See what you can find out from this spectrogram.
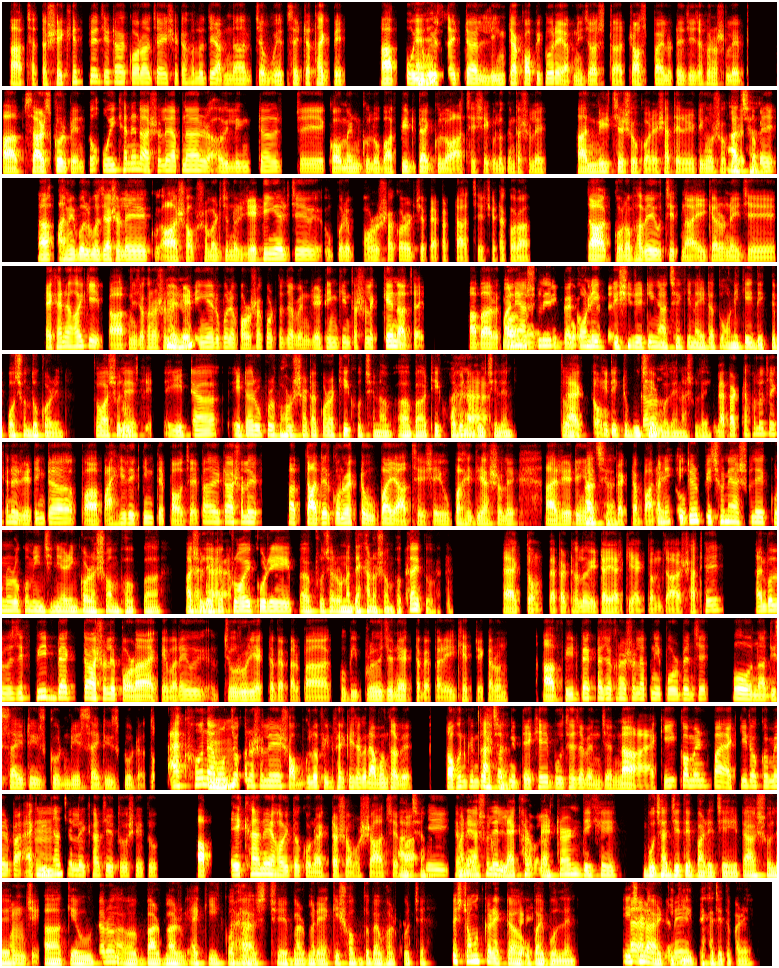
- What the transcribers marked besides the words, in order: other background noise; chuckle; in English: "feedback"; in English: "feedback"; in English: "feedback"; "ধাঁচে" said as "যাচে"
- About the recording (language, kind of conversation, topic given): Bengali, podcast, আপনি ডিজিটাল পেমেন্ট নিরাপদ রাখতে কী কী করেন?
